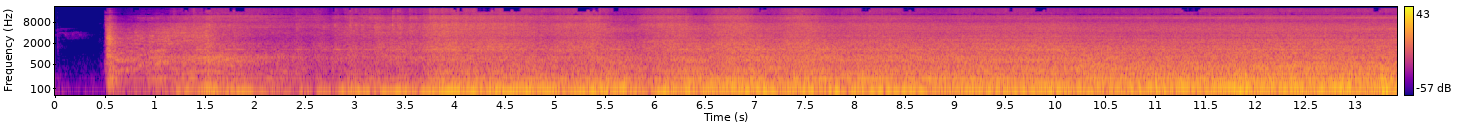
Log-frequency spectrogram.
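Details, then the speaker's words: 1981 Chevrolet Corvette Turbo barn find, idle after rebuilt carburetor, new plugs, filters, oil, radiator and hoses: starts after brief crank, smooth even idle, no misses or knocks, good throttle response; small valve cover leak noted. "okay guys so she's purring like a kitten the throttle response is very good now with this cabaret tea being rebuilt"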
